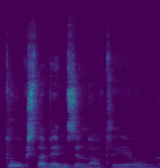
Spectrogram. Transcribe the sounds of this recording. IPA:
ˈtruːkstɐ bʲɛnʲˈzʲɪnoː tɐɪ ˈjɛʊ

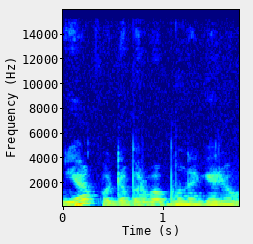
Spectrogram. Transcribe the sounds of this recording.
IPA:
ˈnʲiɛkoː dɐˈbɐr ʋɐ ˈbuːnɐ ɡʲɛˈrʲɛʊ

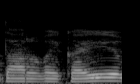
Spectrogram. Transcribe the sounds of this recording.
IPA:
ˈdɐr ʋɐɪˈkɐɪ

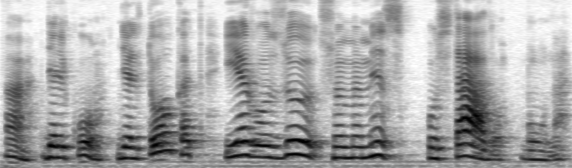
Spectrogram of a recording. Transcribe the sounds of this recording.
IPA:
ˈɐ dʲɛlʲ ˈkoː dʲɛlʲ ˈtoː kɐt ˈjiɛ roːˈzʊ sʊ mʊˈmʲɪs ʊʃ ˈstɑːlˠoː ˈbuːnɐ

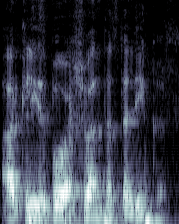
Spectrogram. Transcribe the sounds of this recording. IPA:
ɐrˈklʲiːs ˈbʊʋɐ ˈʃʲʋʲɛntɐs dɐˈlʲiːkɐs

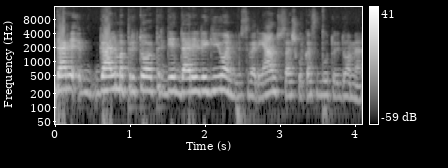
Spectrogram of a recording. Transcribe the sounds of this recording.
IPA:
ˈdɐr ˈɡɑːlʲɪmɐ ˈpʲrʲɪ ˌtuɔ pʲrʲɪˈdʲiɛtʲ ˈdɐr ɪr rʲɛɡʲɪˈjuɔnʲɪnʲʊs ʋɐrʲɪˈɐntʊs ˈɐɪʃkʊ ˈkɐs ˈbuːtoː ɪˈduɔˌmʲɛː

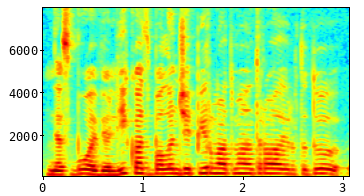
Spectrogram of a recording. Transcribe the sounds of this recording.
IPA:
nʲɛs ˈbuːɐ ʋʲɛˈlʲiːkɐs bɐˈlˠɐnʲd͡ʒʲɛ ˈpʲiːrmɐ t ˈmɐn ˈɑːtroːdɐ ɪr tɐˈdʊ

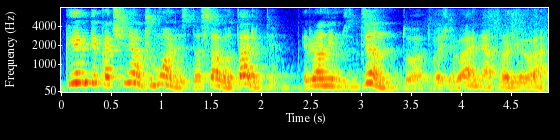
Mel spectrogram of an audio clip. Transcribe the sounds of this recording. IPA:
ˈɡʲɪrʲdʲɪ kɐt ˈʃʲnʲɛk ˈʒmuɔnʲɪs tɐ ˈsɑːʋɐ ˈtɐrʲtʲɪm ɪr ɐˈnʲɪms d͡zʲɪn tʊ ɐtʋɐʒʲɛˈʋɑː ɐr nʲɛɐtʋɐʒʲɛˈʋɑː

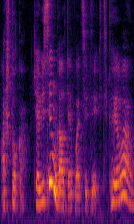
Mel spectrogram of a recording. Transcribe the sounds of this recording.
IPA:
ɐ ˈʃtʊkɐ t͡ʃʲɛ ʋʲɪˈsʲiːm ɡɐlˠ tɐɪp ɐtʲsʲɪˈtʲeːktʲ tɐɪ ˈʋɐ

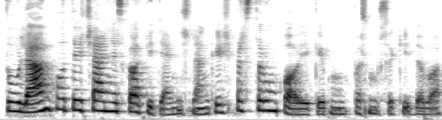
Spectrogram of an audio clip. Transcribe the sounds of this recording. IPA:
ˈtuː ˈlʲɛŋkuː ˈtɐɪ ˈt͡ʃʲɛ ˈɑːnʲiːs koːˈkʲɪ ˈtʲɛn ɪʃ ˈlʲɛŋkɐɪ ɪʃʲʋʲɛrstɐrɐŋˈkoːʋʲɛɪ ˈkɐɪp pɐs ˈmʊs sɐˈkʲiːdɐʋoː

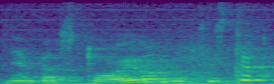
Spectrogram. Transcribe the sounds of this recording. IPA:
nʲɛbʲɛˈstoːjɛʊ bʲɛt ʋʲɪs ˈtʲiɛk

